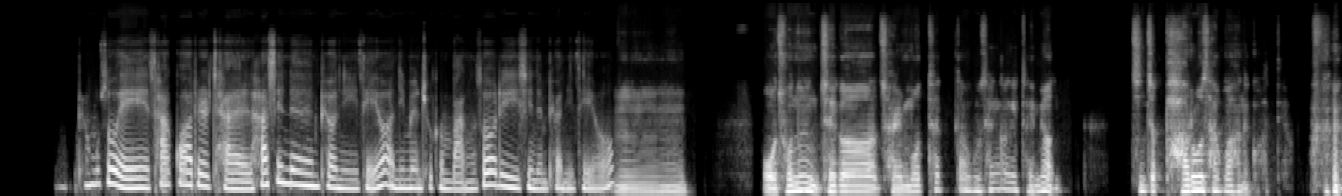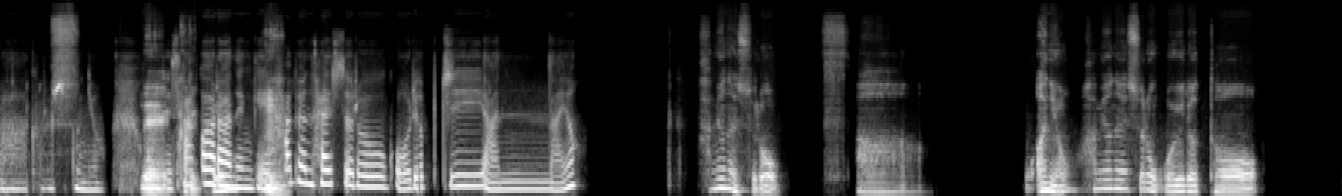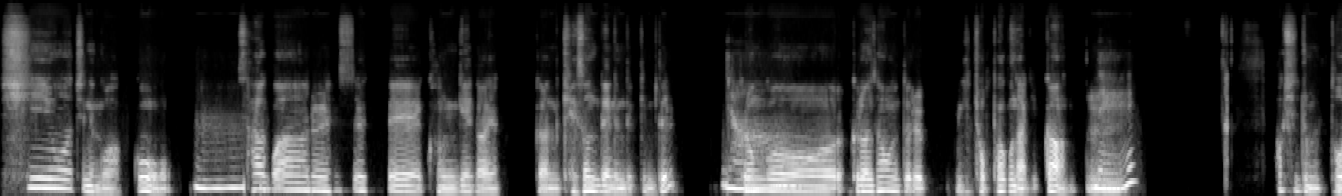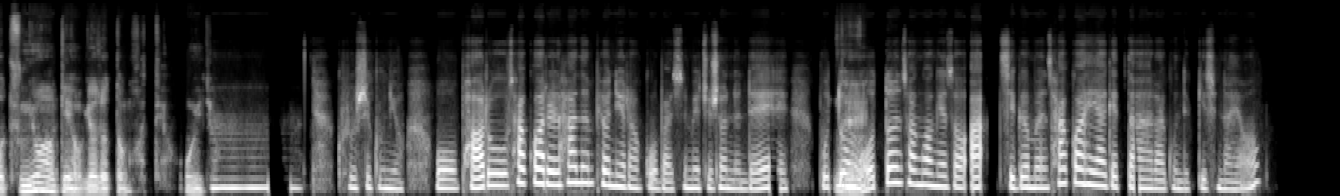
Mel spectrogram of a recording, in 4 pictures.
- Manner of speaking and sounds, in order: laugh; other background noise
- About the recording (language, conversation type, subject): Korean, podcast, 사과할 때 어떤 말이 가장 효과적일까요?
